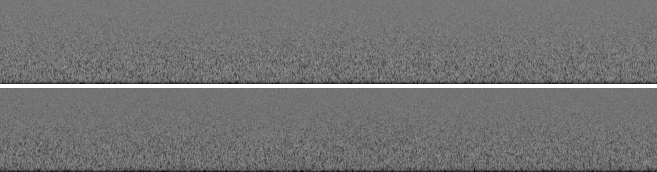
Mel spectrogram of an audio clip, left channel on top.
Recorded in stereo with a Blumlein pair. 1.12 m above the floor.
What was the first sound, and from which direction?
Only background noise.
